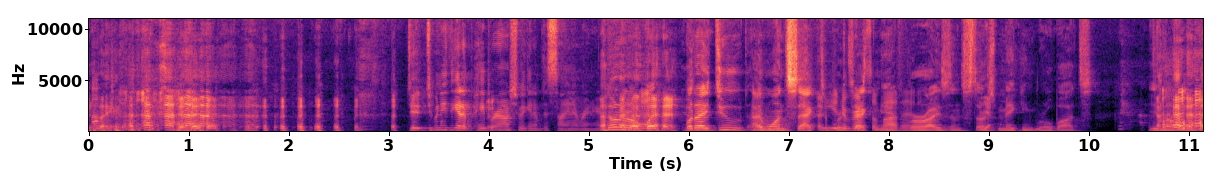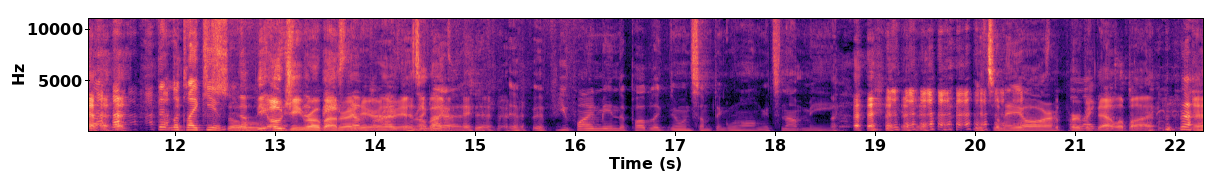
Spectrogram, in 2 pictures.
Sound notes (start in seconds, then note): 0.0 panel laughs; 18.6 panel laughs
